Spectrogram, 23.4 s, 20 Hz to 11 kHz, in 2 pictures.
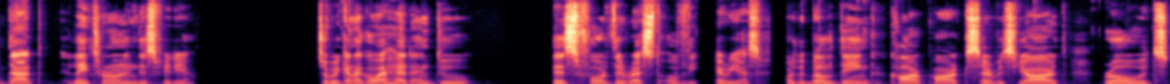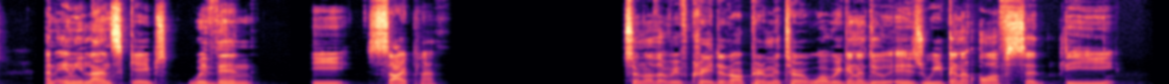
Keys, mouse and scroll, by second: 1.5 scroll down 1, 1.7 middle click, 2.1 scroll up 1, 2.5-3.2 typing, 3.2 click, 3.5-3.8 scroll up 1, 5.2 click, 5.5 middle click, 5.7-6.1 scroll down 1, 6.1 scroll up 1, 6.7 click, 6.9 middle click, 7.1 scroll down 1, 7.4 middle click, 7.8-8.3 scroll up 1, 8.4 click, 9.5 middle click, 9.7 scroll down 1, 10.0 right click, 10.7 click, 10.9 scroll down 1, 11.1 middle click, 11.4 scroll up 1, 11.7 middle click, 16.3 scroll down 1, 16.5 middle click.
